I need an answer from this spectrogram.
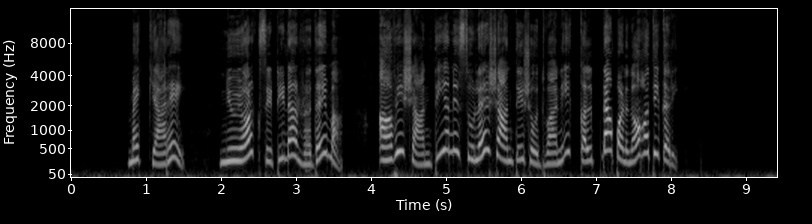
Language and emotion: Gujarati, surprised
